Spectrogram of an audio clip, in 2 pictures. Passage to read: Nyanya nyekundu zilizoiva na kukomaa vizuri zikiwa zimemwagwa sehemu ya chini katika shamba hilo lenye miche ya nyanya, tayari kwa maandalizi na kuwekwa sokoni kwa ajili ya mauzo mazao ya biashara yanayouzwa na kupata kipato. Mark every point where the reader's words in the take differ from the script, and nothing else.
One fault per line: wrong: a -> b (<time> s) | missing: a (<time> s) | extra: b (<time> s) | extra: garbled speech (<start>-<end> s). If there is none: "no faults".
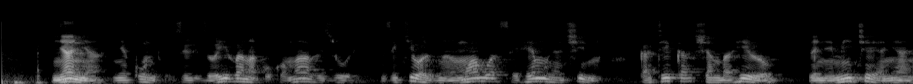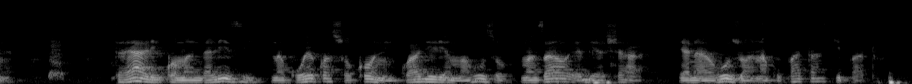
no faults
